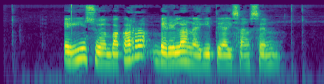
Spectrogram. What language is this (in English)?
Basque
